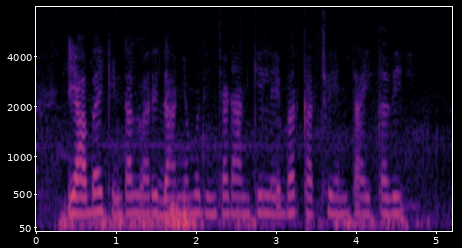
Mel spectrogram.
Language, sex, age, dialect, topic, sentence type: Telugu, female, 18-24, Telangana, agriculture, question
